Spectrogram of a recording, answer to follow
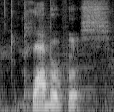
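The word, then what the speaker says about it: Clobbopus: We got a Clobopus, Into a Houndstone. Clobberpuss is how you say that.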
